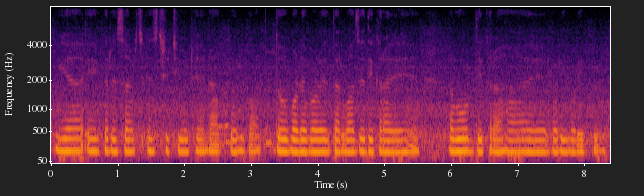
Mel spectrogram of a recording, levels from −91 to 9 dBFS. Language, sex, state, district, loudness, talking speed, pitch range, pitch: Hindi, female, Maharashtra, Nagpur, -21 LUFS, 130 wpm, 175-185 Hz, 175 Hz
